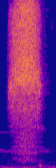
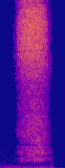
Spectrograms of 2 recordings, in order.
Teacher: Bem, as evidências indicam que era apical, x, e não laminar, s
